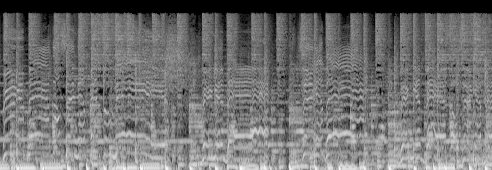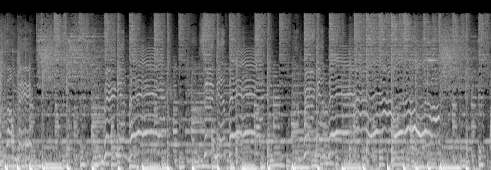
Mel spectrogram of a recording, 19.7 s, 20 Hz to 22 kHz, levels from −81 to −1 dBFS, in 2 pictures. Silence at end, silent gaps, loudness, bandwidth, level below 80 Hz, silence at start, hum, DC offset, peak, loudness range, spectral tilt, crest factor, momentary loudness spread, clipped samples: 0 s; none; -14 LUFS; 16.5 kHz; -16 dBFS; 0 s; none; under 0.1%; 0 dBFS; 1 LU; -4 dB/octave; 14 dB; 3 LU; under 0.1%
